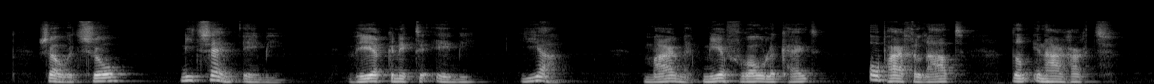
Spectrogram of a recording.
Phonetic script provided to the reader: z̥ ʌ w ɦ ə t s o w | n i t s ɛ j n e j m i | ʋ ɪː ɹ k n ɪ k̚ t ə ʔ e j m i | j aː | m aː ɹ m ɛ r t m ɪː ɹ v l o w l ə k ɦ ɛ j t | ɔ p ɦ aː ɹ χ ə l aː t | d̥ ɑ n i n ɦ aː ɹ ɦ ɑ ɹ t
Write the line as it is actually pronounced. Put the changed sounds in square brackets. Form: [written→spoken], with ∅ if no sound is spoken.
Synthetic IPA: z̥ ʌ w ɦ ə t s o w | n i t s ɛ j n e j m i | ʋ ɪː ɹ k n ɪ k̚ t ə ʔ e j m i | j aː | m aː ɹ m ɛ [r→∅] t m ɪː ɹ v [l→r] o w l ə k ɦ ɛ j t | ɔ p ɦ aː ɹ χ ə l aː t | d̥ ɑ n [i→ɪ] n ɦ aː ɹ ɦ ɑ ɹ t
